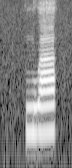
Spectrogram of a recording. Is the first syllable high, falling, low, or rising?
high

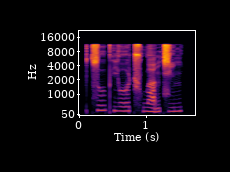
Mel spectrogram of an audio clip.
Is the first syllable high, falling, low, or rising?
high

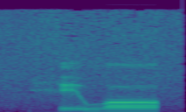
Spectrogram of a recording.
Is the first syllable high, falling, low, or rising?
low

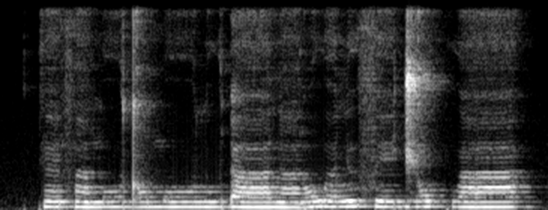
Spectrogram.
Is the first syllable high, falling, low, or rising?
low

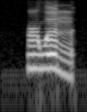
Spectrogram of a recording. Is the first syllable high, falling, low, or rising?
falling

